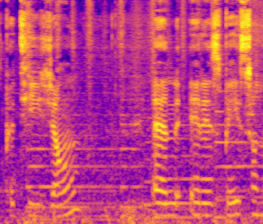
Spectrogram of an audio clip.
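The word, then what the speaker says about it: Petit Jean: I found out that uh in these parts of the world they pronounce it petty jean. Um but it is French and it's petian and it is based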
